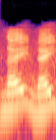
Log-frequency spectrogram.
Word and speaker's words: Pelé: jeune avançante brésilien n'aille cela s'écrit comme notre maréchal n'est mais ça se prononce Neil que voici sur votre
